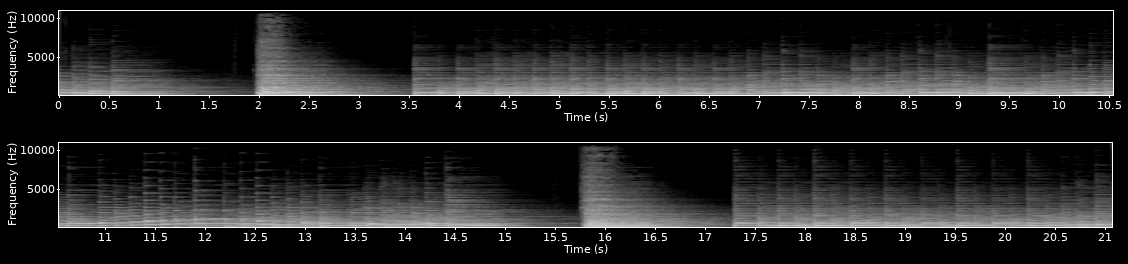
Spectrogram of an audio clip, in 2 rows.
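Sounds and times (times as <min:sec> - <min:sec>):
piano music: 0:00.0 - 0:21.0.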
